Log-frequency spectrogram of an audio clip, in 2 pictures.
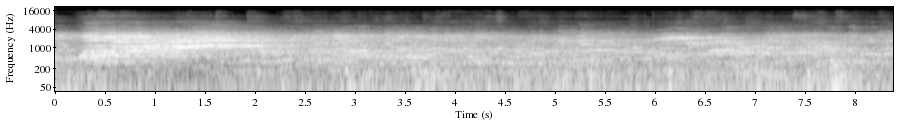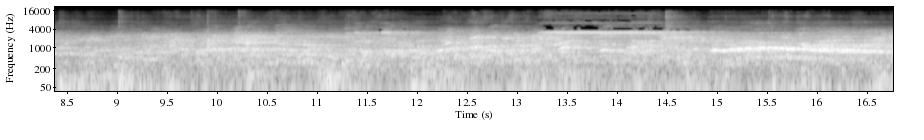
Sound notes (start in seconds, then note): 0.2 teams performing chants; 3.0 spectators and teams chattering; 13.2 whistle being blown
